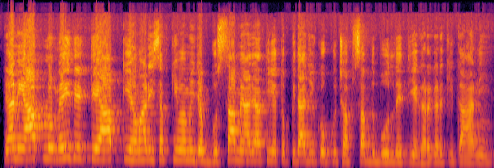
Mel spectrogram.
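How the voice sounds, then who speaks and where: A man's voice: high-pitched, flat delivery, a little fast, fairly bright tone. Man teaching. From Bihar, India. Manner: explains word by word, repeats points to students. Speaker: Sanskrit teacher. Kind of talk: online class lecture.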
